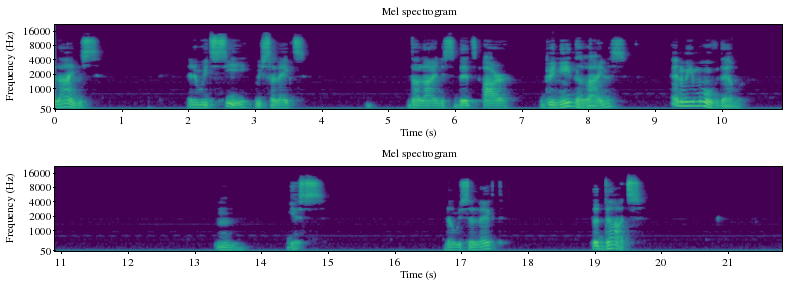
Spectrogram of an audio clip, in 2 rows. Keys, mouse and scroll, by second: 2.1 c, 5.3 middle click, 7.0 g, 9.4 middle click, 10.2-11.2 drag, 11.1 c, 13.9 g, 16.9-18.2 drag, 17.9 c, 19.5 a, 20.6 c.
